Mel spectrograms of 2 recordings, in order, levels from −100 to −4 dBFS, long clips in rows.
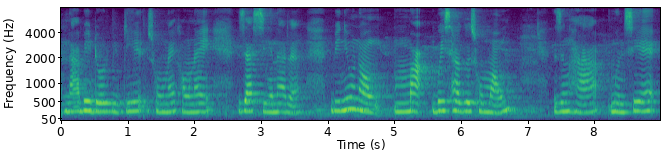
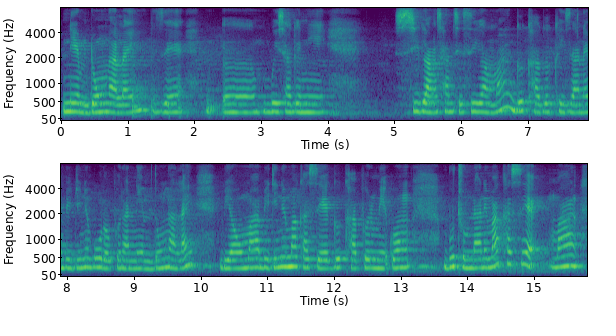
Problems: none marked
